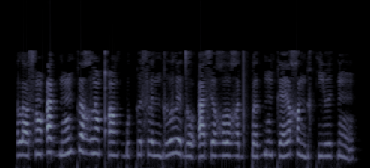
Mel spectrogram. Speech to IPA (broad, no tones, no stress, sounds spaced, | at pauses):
l ɒ s ɔ̃ ʔ a ɡ͡b õ k ə ʁ l ũ qʼ õ ʁ ɡ͡b o k ɯ s l ɘ ŋ ɡ ɯ ʊ̯ l ɘ d o ʔ a s ʉ ʁ u ʁ ə d k͡p ə ɡ͡b ũ k ɛ ɪ̯ χ ə ŋ ɡ ʉ k j ʉ ɪ̯ k͡p ũ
